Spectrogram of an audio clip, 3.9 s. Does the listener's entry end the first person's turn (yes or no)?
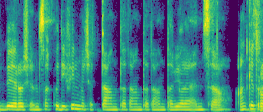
no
